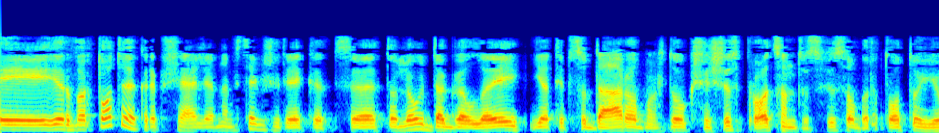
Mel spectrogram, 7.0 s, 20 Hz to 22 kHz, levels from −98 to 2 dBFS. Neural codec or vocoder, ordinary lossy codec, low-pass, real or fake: autoencoder, 48 kHz, 32 numbers a frame, DAC-VAE, trained on Japanese speech; MP3, 32 kbps; 7.2 kHz; fake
